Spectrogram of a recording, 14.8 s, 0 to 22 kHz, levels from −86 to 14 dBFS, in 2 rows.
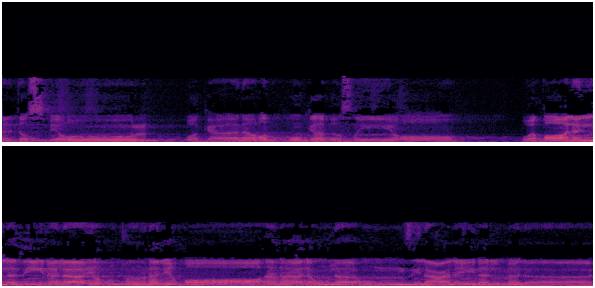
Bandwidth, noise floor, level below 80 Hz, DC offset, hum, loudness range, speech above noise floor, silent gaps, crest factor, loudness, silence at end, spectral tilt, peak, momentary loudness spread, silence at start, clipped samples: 11 kHz; -53 dBFS; -70 dBFS; under 0.1%; none; 6 LU; 22 dB; none; 18 dB; -31 LUFS; 0 s; -5 dB/octave; -14 dBFS; 9 LU; 0 s; under 0.1%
